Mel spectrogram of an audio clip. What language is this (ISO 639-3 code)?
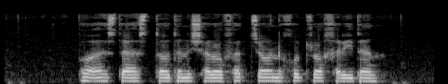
fas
